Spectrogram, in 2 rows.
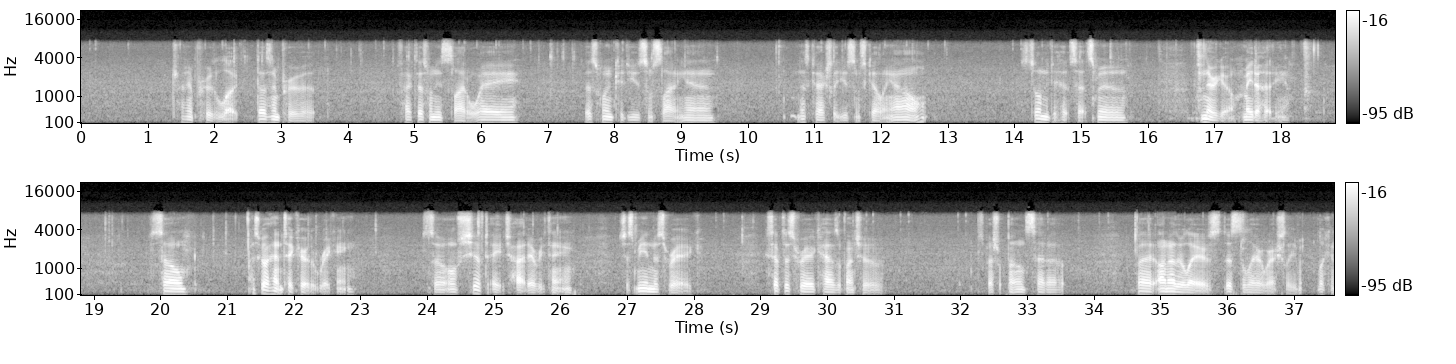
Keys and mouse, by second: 0.9 middle click, 1.7 Tab, 2.4 ctrl+z, 3.8 Tab, 4.2 Tab, 5.0 g, 9.6 alt+s, 11.4 Tab, 14.6 click, 15.5 a, 17.8 ctrl+t, 25.4 a, 26.4 shift+t, 28.8 ctrl+t, 34.8 ctrl+t.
